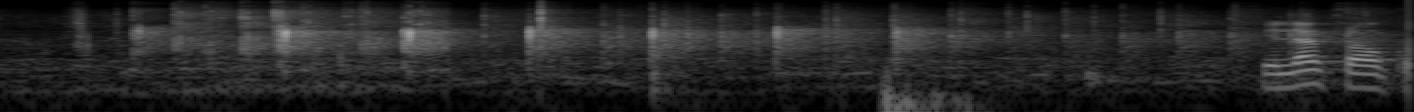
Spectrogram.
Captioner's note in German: Beifall bei der LINKEN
